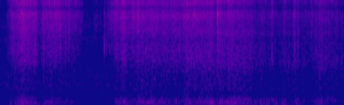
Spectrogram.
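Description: Soft brushing and rustling of a foxtail cat teaser gently inserted and sweeping inside a customer's ear, a steady scratchy swish with a brief pause near the start, quiet and with no voices.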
